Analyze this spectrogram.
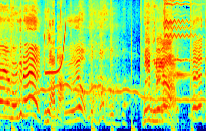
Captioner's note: swoop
